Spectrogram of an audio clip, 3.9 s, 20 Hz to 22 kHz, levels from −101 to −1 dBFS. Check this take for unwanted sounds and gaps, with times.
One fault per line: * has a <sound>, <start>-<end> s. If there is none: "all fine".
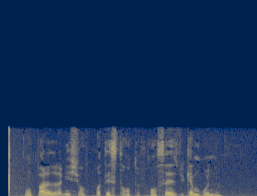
all fine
